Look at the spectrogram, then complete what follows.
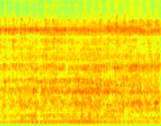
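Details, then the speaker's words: Tractor diesel cold-started with a little throttle and an ether injector spraying starting fluid: loud clatter with an uneven, lumpy beat, running rough while still cold. "and that just gets her started now you hear how rough it's turning"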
